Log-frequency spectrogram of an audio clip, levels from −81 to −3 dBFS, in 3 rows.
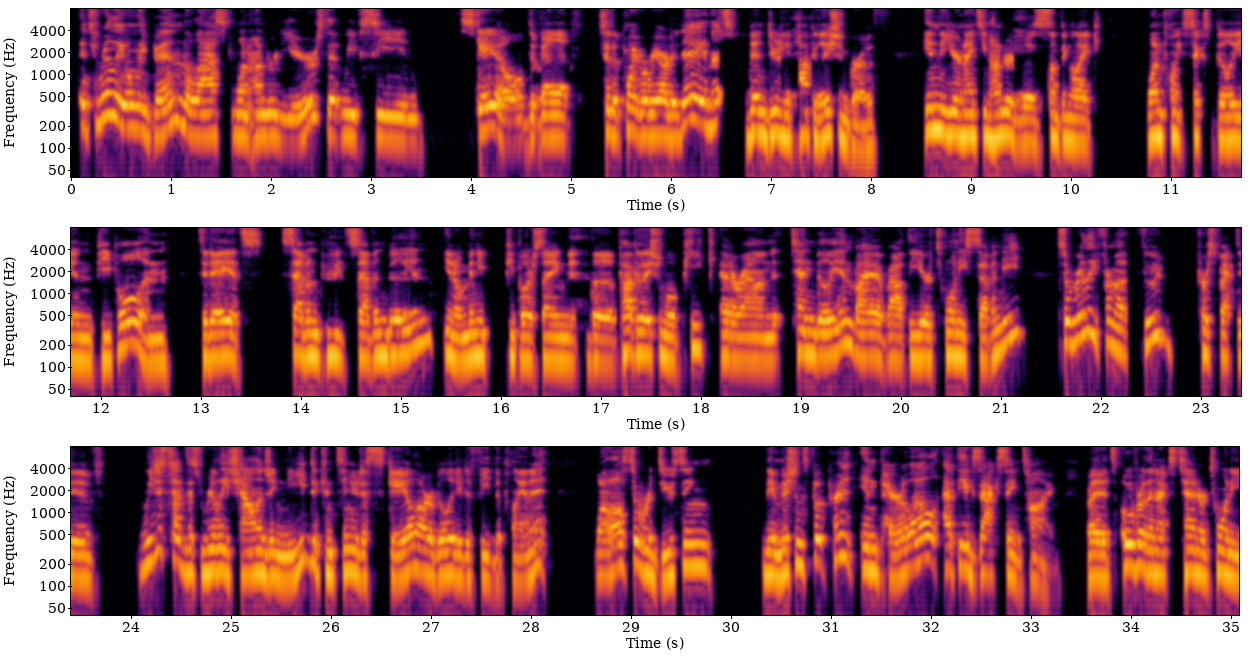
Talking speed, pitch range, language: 185 wpm, 130-160 Hz, English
